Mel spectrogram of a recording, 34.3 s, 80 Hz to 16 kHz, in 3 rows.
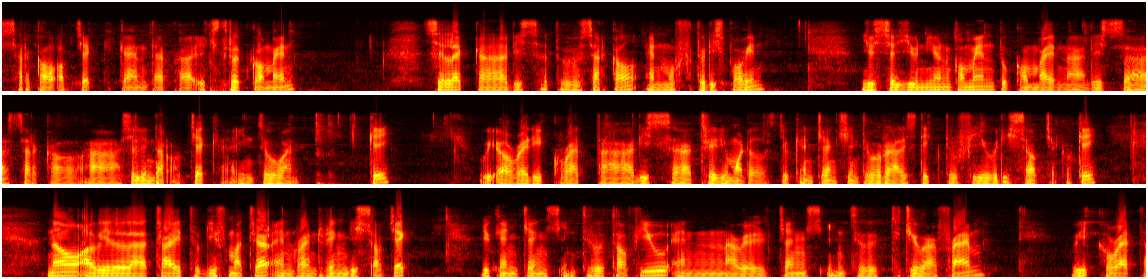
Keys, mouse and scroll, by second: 0.5 middle click, 1.1-2.5 typing, 4.0 click, 6.1 space, 7.6 click, 9.0 typing, 10.5 space, 10.8 click, 14.4 space, 15.1-15.7 scroll down 1, 15.9 middle click, 18.2 click, 20.7-21.1 scroll down 1, 21.2 middle click, 27.9 click, 32.3 scroll down 1, 32.9 middle click, 33.6-34.2 scroll up 1, 34.2-34.3 typing.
